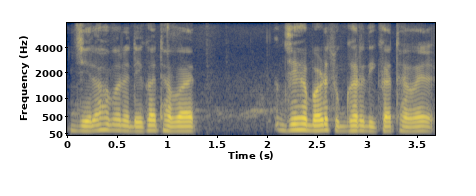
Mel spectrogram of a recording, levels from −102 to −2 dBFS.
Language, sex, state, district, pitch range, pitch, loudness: Chhattisgarhi, male, Chhattisgarh, Sarguja, 120-140 Hz, 130 Hz, -17 LUFS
